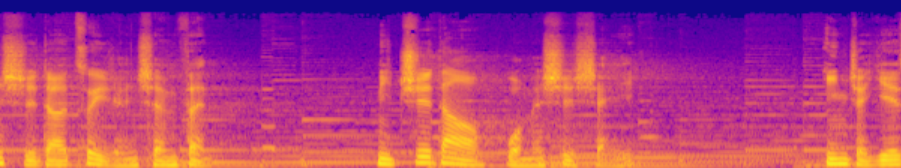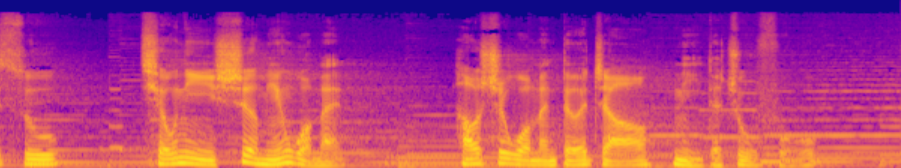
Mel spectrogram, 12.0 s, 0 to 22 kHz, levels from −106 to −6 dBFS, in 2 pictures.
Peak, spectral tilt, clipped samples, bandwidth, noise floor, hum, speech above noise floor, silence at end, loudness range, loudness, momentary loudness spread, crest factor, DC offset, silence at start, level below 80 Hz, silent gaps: -2 dBFS; -5 dB/octave; under 0.1%; 15.5 kHz; -37 dBFS; none; 20 dB; 0 s; 3 LU; -17 LUFS; 21 LU; 16 dB; under 0.1%; 0 s; -36 dBFS; none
